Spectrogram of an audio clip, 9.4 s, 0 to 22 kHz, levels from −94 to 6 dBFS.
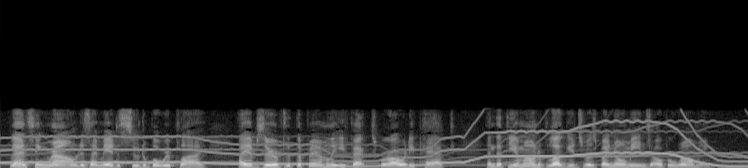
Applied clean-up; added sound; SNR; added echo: none; Musical instrument; 10 dB; none.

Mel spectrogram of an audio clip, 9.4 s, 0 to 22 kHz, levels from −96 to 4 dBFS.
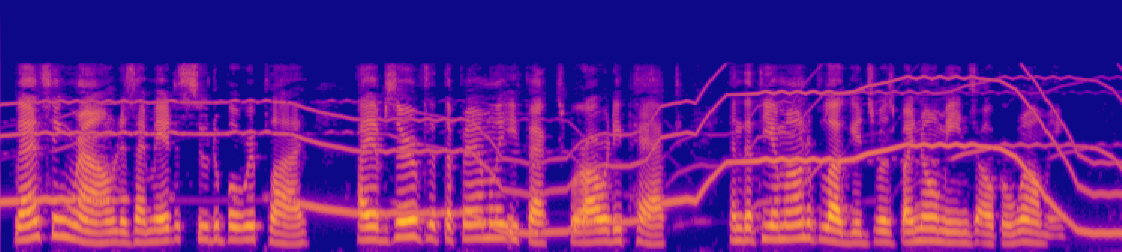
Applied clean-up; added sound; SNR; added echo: classical method spectral subtraction.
